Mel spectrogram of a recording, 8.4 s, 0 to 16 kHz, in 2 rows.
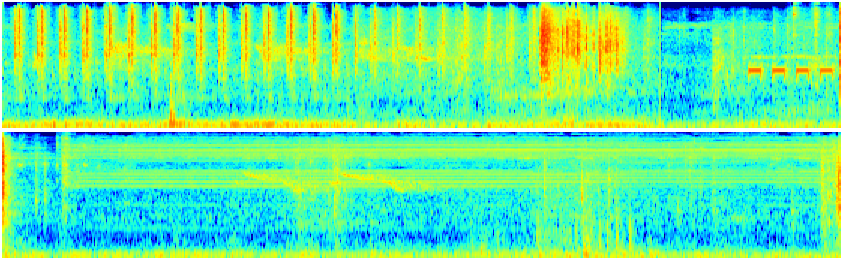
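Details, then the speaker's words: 2002 Honda Accord coupe V6 after timing belt, water pump and radiator work: starter churns regularly but engine never catches, no fuel pump whir after a light tap; owner suspects bad main relay or defective part, unconfirmed. "Okay, I did a light tap. I don't know if it's going to start now. Nope. Could I have gotten a bad main relay?"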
